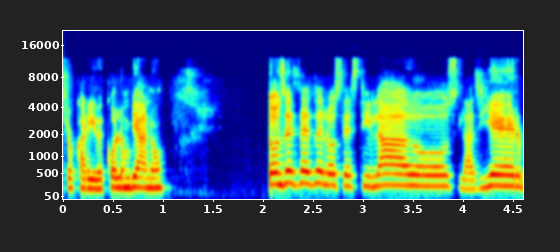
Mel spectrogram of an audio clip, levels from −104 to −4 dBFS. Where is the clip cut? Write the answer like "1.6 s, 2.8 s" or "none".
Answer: none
